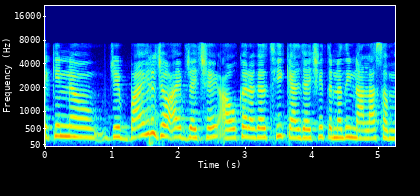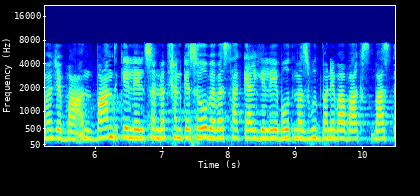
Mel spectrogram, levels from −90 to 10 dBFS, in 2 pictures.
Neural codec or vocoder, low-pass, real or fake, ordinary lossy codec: none; 7.2 kHz; real; AAC, 32 kbps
